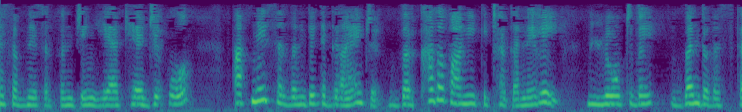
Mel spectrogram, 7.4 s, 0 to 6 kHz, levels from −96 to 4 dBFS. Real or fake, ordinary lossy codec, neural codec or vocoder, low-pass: fake; MP3, 24 kbps; codec, 16 kHz, 1 kbps, FreqCodec, smaller model; 5.4 kHz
